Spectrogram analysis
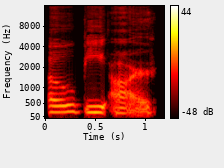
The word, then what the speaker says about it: Obrotka: It's Obrotka.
